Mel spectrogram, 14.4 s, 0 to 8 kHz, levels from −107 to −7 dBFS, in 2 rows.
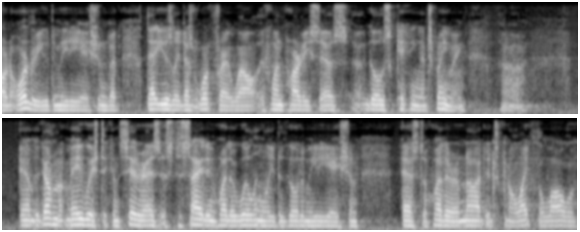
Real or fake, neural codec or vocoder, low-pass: fake; codec, 16 kHz, 4 kbps, FunCodec, trained on LibriTTS, 50 frames a second; 7.2 kHz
